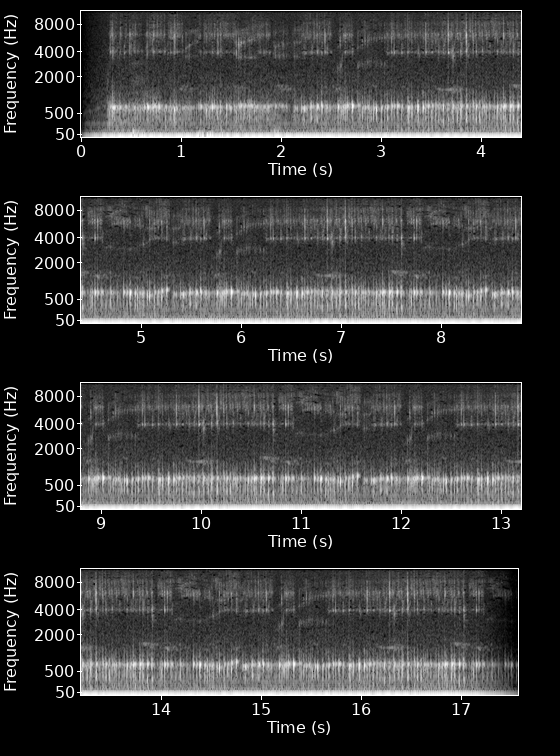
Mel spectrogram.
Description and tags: Boiling Liquid
boiling, bubbling, cooking, environmental-sounds-research, gurgling, liquid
